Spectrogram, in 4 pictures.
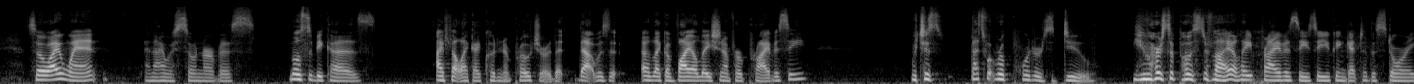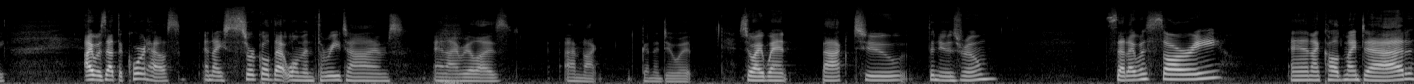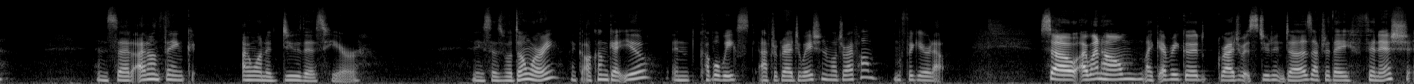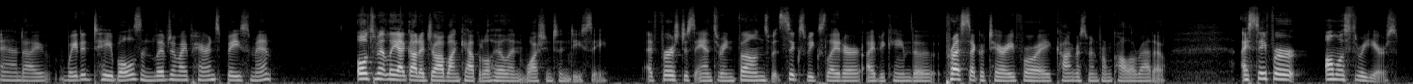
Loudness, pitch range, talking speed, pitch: -24 LUFS, 175-220 Hz, 190 wpm, 195 Hz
